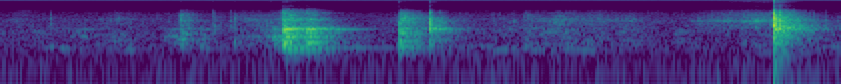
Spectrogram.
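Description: Handling noise of hard objects: faint rustling and clinking, with sharp clicks about two seconds in and again near the end.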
